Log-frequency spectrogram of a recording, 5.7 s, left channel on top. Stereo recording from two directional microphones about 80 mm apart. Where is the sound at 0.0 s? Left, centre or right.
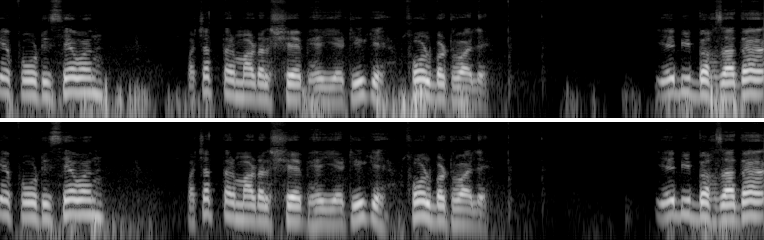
Centre.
